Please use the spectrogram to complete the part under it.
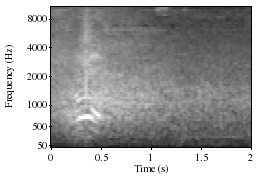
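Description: Cars drive by on a road.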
